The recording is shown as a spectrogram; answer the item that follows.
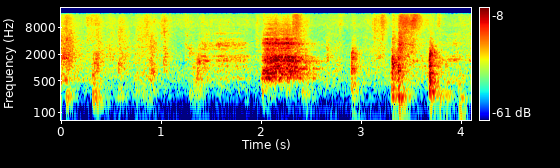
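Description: A person breathing close to the microphone, with a noisy exhale about two seconds in, and a few short knocks from handling near the end.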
